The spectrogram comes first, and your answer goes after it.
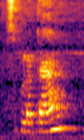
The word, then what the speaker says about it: Tsuklakhang: ये यहाँ की एक घूमने की जगह है, सुक्लाकांग, उसको बोलते हैं सुक्लाकांग, टी साइलेंट है, ठीक है, टी इज साइलेंट।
